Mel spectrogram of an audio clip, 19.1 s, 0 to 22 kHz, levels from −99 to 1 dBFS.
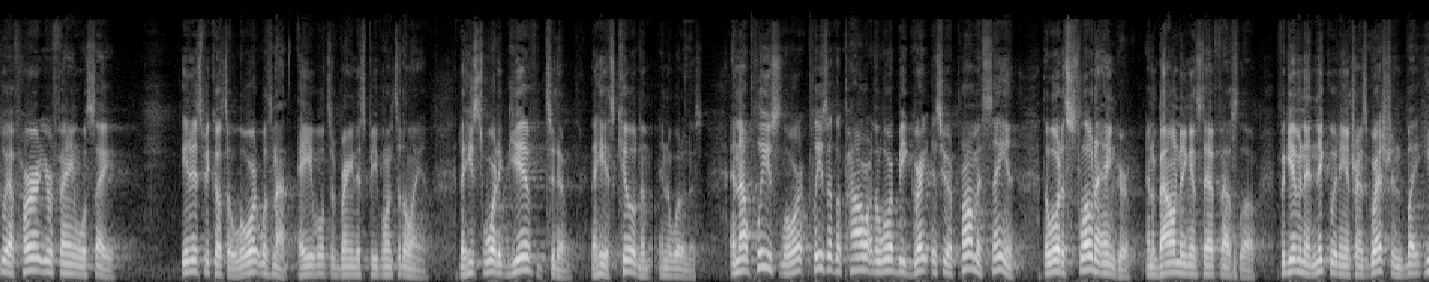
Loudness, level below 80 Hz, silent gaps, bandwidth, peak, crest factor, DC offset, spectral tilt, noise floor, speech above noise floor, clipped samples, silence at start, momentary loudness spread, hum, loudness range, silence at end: -22 LUFS; -64 dBFS; none; 15.5 kHz; -2 dBFS; 20 dB; under 0.1%; -5.5 dB/octave; -59 dBFS; 38 dB; under 0.1%; 0 s; 10 LU; none; 4 LU; 0 s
